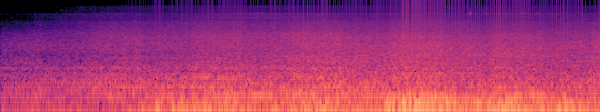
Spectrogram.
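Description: Wind buffeting the microphone outdoors, a gusty low rumble that fades in and grows louder.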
